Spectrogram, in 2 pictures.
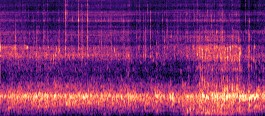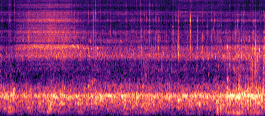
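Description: Muffled underwater sound heard through a camera housing: a steady rushing hum with bursts of scuba regulator exhaust bubbles, about four seconds in and again around six seconds, and scattered small clicks.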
